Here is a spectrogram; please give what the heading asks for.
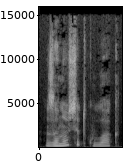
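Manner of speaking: usual speaking voice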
